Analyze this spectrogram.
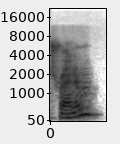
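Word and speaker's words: Tarentum: west trenham on that that's that's pronounced trenham by the locals then there's butler cars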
